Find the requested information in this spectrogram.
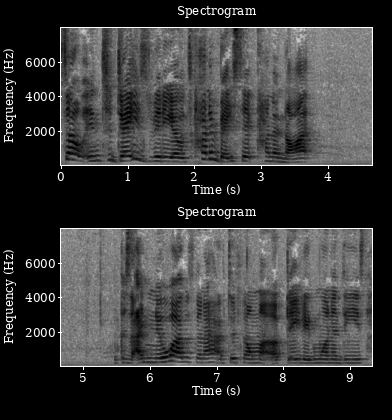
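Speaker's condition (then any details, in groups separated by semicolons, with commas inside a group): Cerebral palsy; poor head control, neck falls back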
